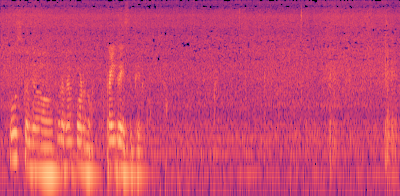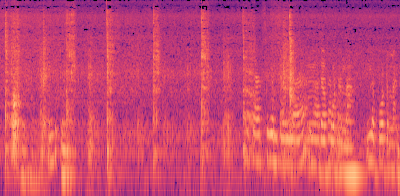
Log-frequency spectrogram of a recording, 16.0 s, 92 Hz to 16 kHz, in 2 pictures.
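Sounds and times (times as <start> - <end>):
vegetables sizzling in oil: 0.0 - 16.0
metal ladle scraping pan: 8.0 - 10.4, 11.0 - 11.4, 12.0 - 14.9.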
